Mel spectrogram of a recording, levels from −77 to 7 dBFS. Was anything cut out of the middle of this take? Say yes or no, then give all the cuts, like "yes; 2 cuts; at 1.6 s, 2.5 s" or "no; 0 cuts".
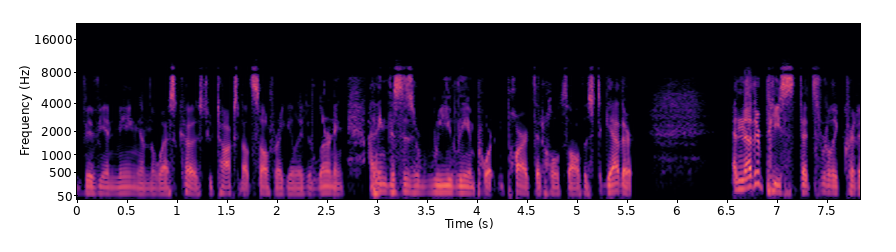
no; 0 cuts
